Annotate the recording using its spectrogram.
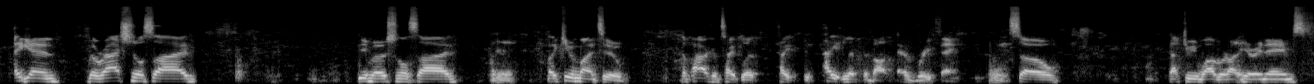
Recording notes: Live from Nashville during the 2023 MLB Winter Meetings!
